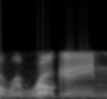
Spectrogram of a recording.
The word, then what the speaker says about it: Rogaine: people think well you know Rogan rhymes with cocaine and you know everybody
